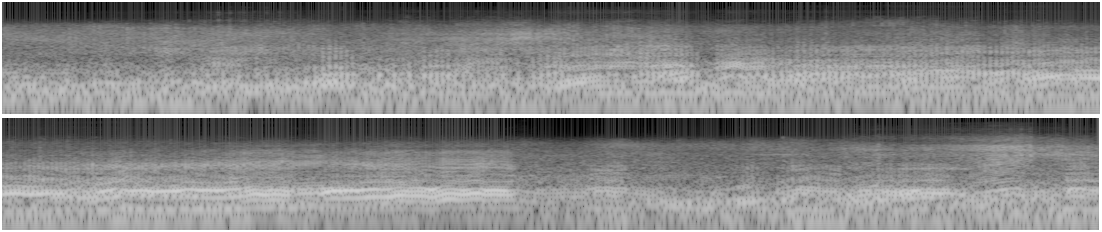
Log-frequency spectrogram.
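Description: Motocross bike engine heard from on board, revving up and down as the rider works the throttle along the dirt track, with wind rushing over the microphone. The engine note eases off briefly about eight seconds in, then picks up again.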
